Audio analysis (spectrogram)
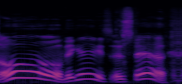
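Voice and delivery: high, lightly voiced reply; imitating a German. A German answering, lightly voiced. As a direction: play the German who shrugs it off.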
